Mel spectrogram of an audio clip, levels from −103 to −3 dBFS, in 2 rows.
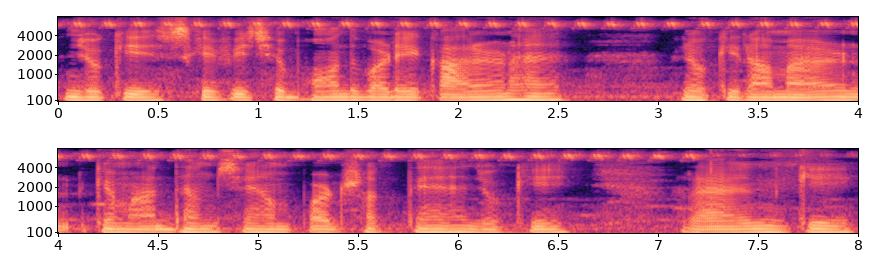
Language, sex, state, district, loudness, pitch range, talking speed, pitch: Hindi, male, Chhattisgarh, Sukma, -17 LUFS, 100-105 Hz, 150 wpm, 100 Hz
